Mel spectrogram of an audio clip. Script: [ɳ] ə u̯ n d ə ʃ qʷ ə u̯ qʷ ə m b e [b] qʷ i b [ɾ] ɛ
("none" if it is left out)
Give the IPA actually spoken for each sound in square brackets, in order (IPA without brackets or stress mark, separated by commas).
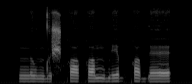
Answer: ŋ, b, ɾ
